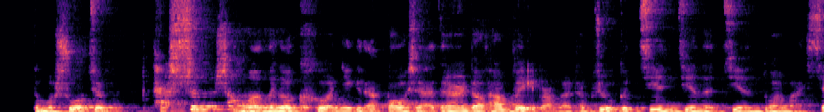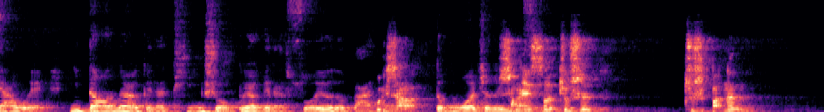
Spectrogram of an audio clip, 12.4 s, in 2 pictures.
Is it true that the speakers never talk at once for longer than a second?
Yes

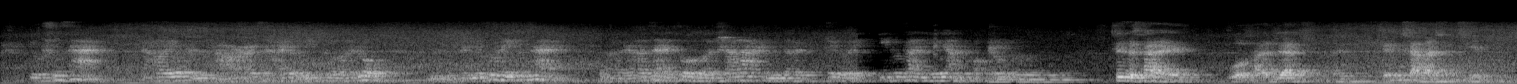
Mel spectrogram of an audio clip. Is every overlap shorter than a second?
Yes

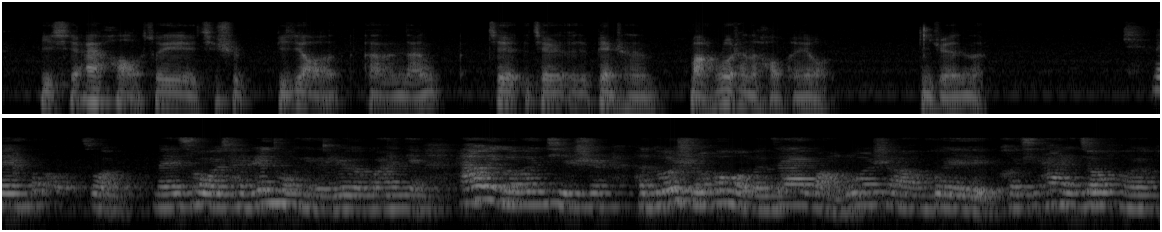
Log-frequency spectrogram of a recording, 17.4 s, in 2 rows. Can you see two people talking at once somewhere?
No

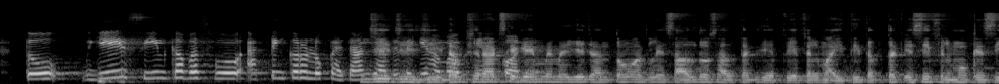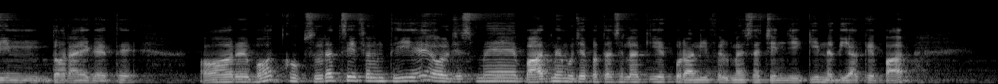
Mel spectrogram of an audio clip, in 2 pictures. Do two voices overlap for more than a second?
Yes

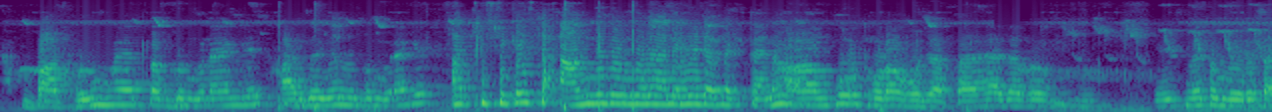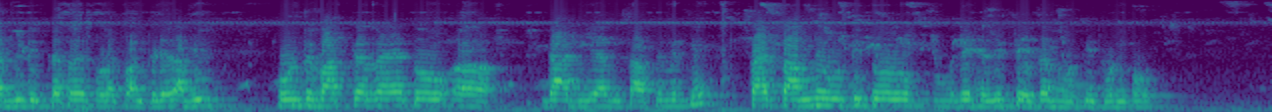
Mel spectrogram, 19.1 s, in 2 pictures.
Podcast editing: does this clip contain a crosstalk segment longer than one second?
No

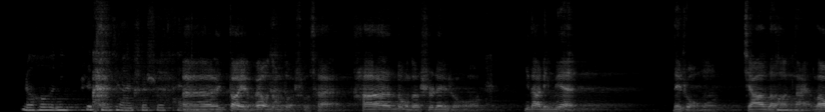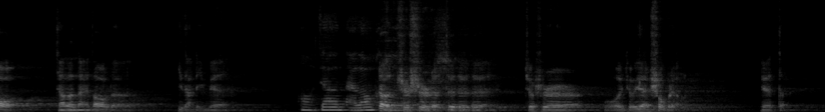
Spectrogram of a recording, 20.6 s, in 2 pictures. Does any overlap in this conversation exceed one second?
Yes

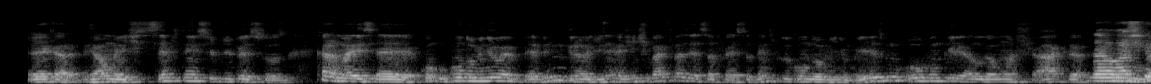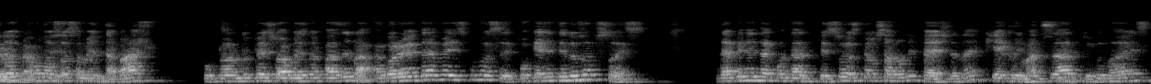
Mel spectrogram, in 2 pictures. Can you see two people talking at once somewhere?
Yes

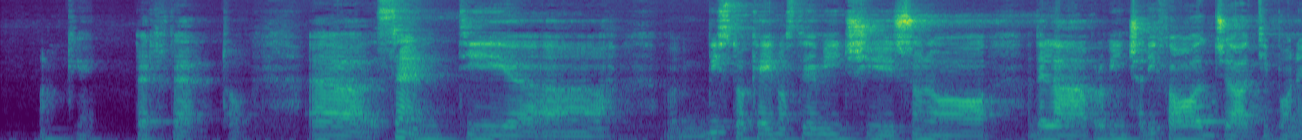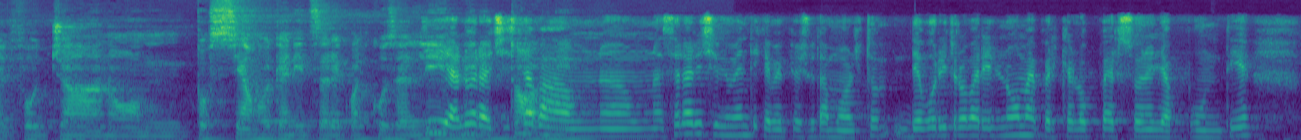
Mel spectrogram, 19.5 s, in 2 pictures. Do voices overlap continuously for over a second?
Yes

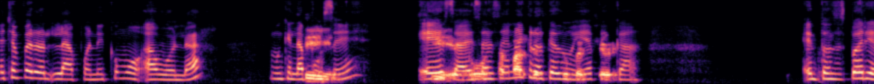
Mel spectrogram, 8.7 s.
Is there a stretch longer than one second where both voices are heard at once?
Yes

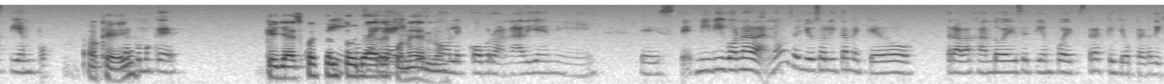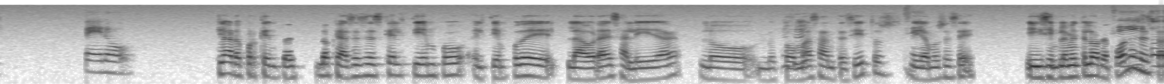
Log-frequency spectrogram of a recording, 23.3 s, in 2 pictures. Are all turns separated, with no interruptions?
No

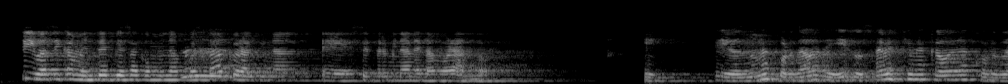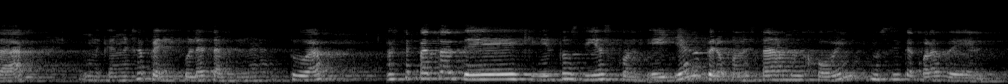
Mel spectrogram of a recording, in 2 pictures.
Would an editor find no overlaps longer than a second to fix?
Yes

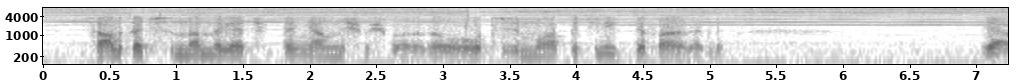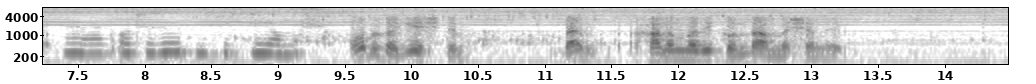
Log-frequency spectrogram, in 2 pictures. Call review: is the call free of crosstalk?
Yes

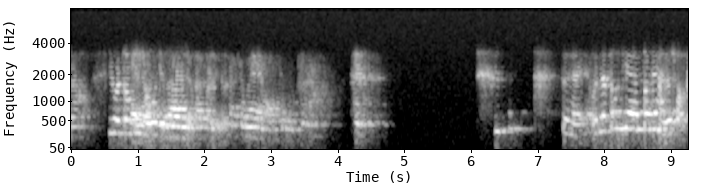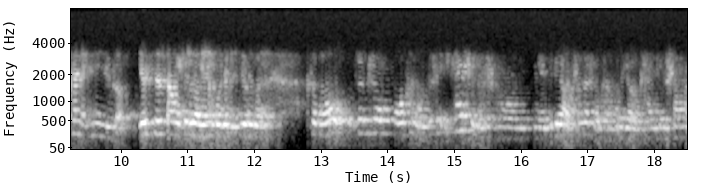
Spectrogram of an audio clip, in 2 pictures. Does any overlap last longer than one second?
Yes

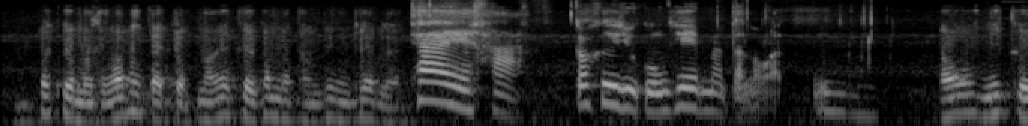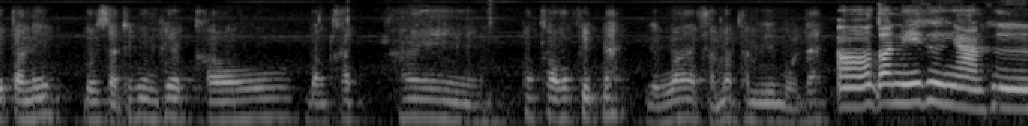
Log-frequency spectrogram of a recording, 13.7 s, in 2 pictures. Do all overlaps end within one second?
Yes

